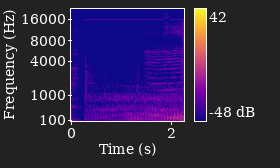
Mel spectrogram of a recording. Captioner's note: door creaking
